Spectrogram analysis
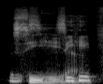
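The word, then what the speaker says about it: Cihi: Sihi.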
